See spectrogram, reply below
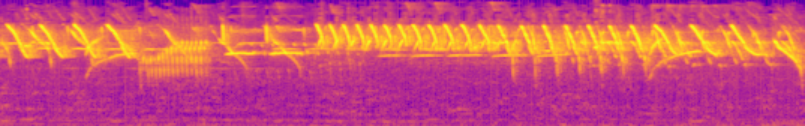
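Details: Group of domestic canaries singing at once, rapid high chirps repeated about three per second over rolling trills, with a brief lower buzzy burst near the start, a crowded chorus.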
